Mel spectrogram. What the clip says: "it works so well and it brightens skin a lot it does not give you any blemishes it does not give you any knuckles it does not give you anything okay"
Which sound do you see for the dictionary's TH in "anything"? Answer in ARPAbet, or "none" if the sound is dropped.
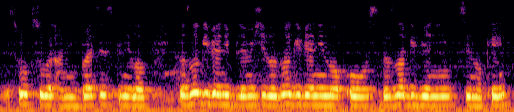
S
